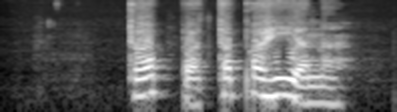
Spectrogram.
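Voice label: "tapatapahi ana", Māori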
